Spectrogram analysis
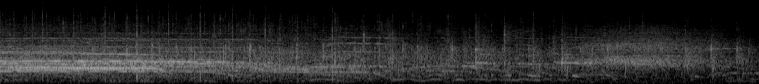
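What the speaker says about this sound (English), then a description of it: "Please give them a round of applause one more time." Sustained applause from a large crowd at a high school graduation ceremony, loud at first and gradually thinning, with some cheering and a voice over it.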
